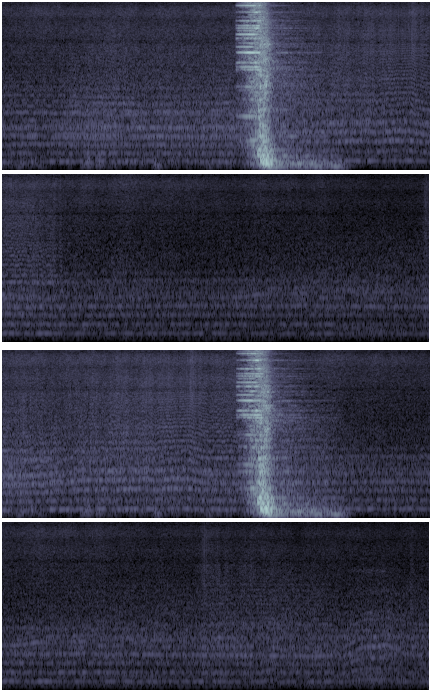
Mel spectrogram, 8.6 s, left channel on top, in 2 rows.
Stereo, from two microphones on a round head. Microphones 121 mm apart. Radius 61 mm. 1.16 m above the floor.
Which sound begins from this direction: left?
A thud, at 2.3 s.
